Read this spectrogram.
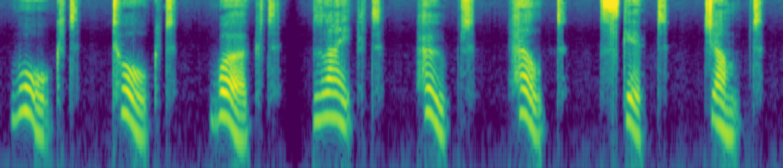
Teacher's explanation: the past tense ending e d is pronounced with a t sound instead of a D sound this happens when the verb ends in an unvoiced sound such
